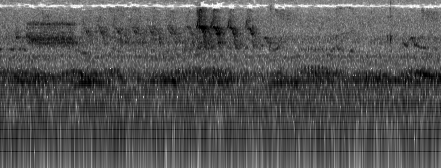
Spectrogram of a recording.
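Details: Sandhill cranes by the hundreds of thousands on the Platte River at the peak of their northern migration, recorded from a photography blind; a dense, unbroken chorus of overlapping rolling calls, with scattered higher chirps rising above it.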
